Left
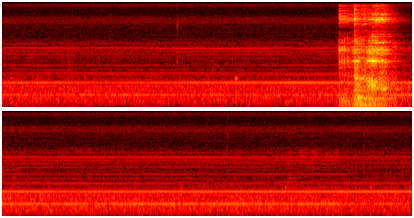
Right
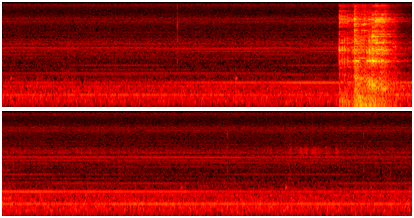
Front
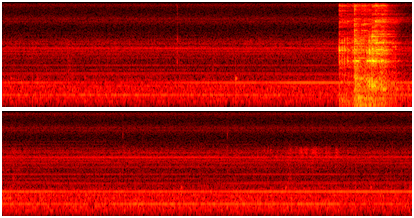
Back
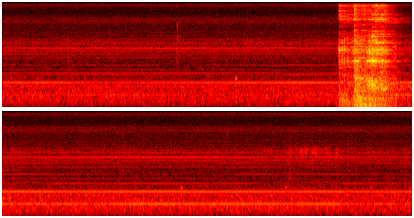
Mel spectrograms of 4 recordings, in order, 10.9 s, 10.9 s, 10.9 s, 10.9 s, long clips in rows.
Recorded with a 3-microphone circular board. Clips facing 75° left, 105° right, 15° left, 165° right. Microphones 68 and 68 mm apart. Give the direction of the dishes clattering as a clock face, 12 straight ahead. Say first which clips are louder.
Left 3 dB, back 1 dB; 8 o'clock.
